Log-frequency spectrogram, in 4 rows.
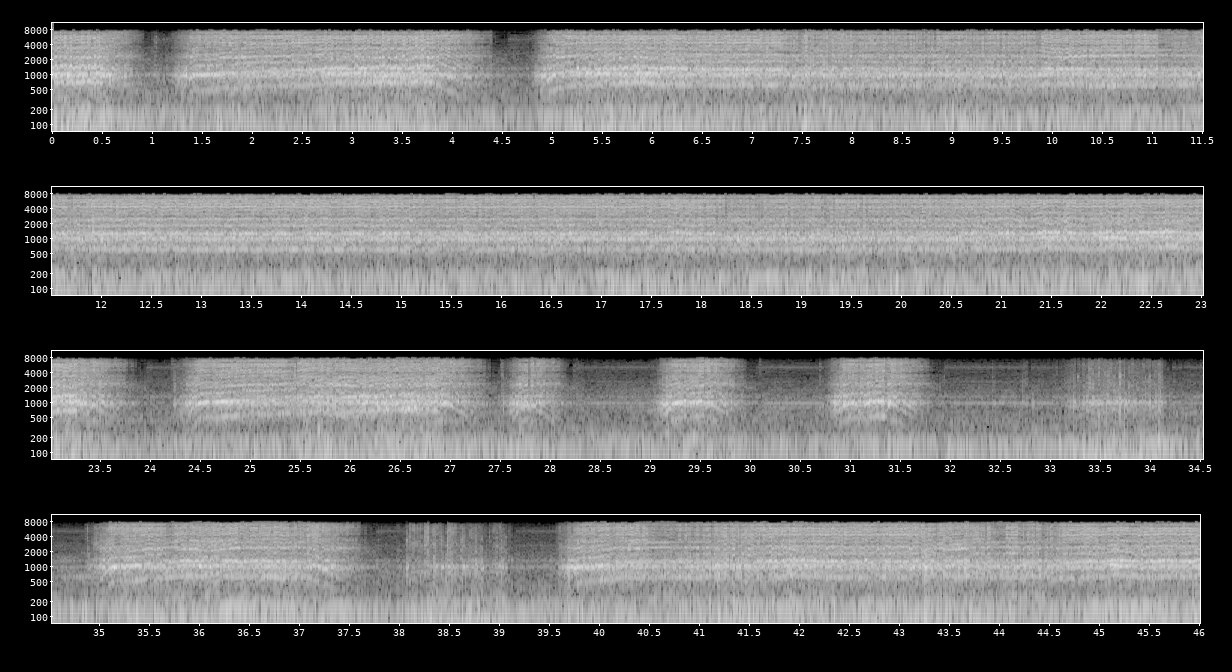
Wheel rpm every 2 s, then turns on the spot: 90, 140, 80, 160, 160, 160, 160, 160, 160, 160, 160, 120, 100, 100, 30, 50, 10, 70, 100, 20, 150, 160, 160.
32-34 36-38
